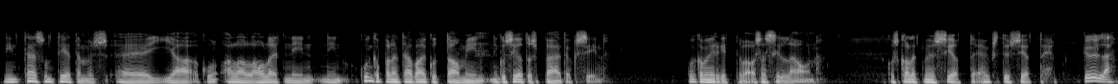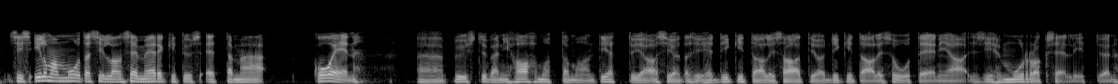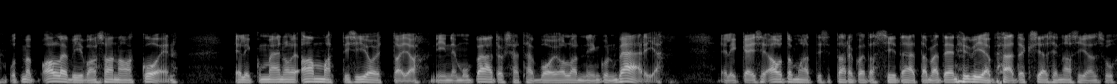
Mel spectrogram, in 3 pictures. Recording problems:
high frequencies cut off; severe; nothing above 4.5 kHz

